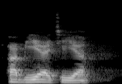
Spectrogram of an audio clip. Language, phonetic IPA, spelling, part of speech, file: Russian, [ɐbˈjætʲɪjə], объятия, noun, Ru-объятия.ogg
- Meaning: inflection of объя́тие (obʺjátije): 1. genitive singular 2. nominative/accusative plural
